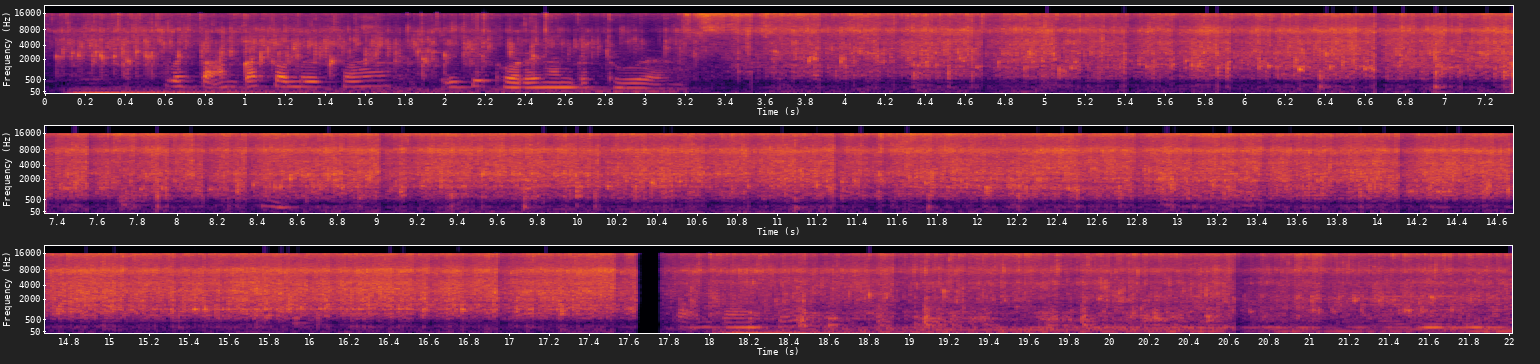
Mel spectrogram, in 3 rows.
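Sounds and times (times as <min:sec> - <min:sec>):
chicken deep-frying in oil: 0:00.0 - 0:22.0.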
